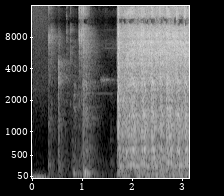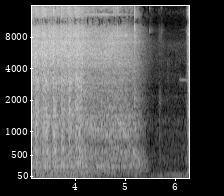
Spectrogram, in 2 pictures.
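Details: 2000 VW Passat 1.9 TDI diesel cranks, catches and runs with an uneven, lumpy, shaking idle from a faulty injector.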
